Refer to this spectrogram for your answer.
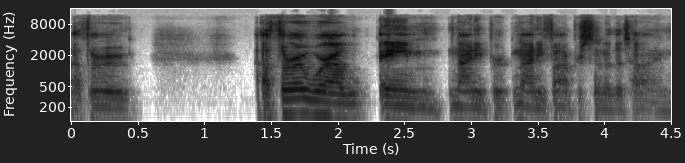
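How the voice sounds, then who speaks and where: A man with an American accent, fairly low pitch, ordinary pitch variation, and a normal speaking voice. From North Carolina. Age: 40s. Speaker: professional disc golfer. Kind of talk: casual interview.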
